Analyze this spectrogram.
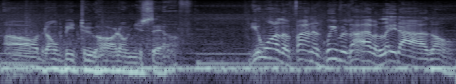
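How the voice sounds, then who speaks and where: An actor playing a folksy, cautious swamp companion in a video game, with a US Southern accent and colloquial, drawling talk. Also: male voice, mid-range voice, sing-song, unhurried, gravelly, over music. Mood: fond, gentle. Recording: ambient noise behind the voice.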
